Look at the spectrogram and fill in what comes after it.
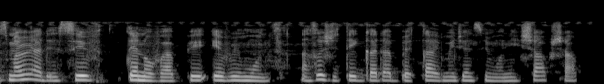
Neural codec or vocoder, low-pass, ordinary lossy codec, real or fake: none; none; none; real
